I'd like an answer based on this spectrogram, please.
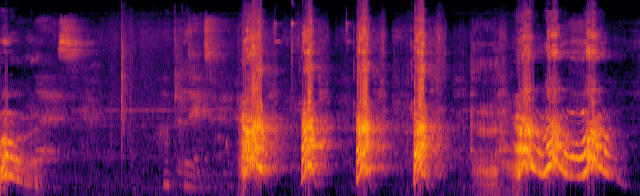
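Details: German Shepherd attacking a vacuum cleaner indoors: a few whining yelps, then four sharp loud barks about every second, followed by a run of rising-falling whiny barks and yowls.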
